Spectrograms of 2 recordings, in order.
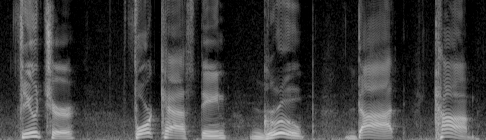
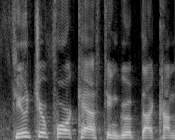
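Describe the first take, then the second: First: "Future forecasting group dot com" spaced out, a pause between words; each word separate. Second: Said in the usual way. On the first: Acted. Counts out the five words.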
